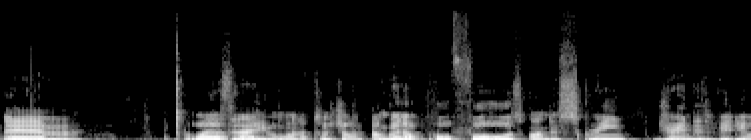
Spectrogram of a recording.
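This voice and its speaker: This man has a fairly low pitch. His pitch varies in an ordinary way. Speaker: photographer and camera reviewer. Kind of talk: casual video review. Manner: fast; casual, filler-heavy.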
